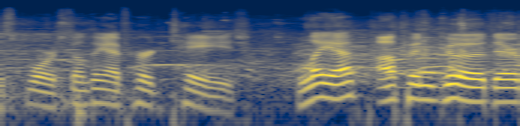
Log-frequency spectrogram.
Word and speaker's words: Tage: Tage, spelled like you'd spell page, the name page, not the book page, with a T.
